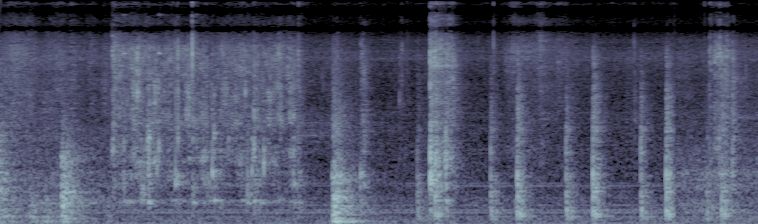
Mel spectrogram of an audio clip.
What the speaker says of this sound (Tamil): அதோட தண்ணி தான் நான் இப்போ ஆட் பண்ணுறேன்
